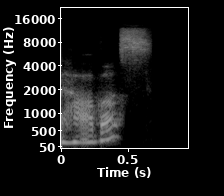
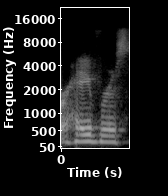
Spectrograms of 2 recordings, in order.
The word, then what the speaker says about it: Havers: So the German pronunciation would be Isabelle Havas. – Isabelle Havas. – But if you go for Havers, that's totally fine, because I guess more English-speaking people could find me.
